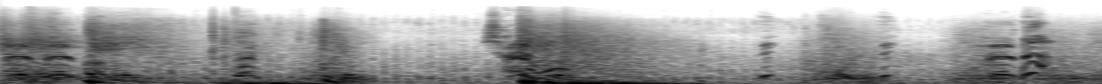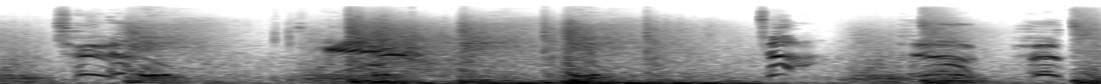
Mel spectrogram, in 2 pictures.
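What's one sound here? Punches and kicks land with sharp, heavy thuds, again and again.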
